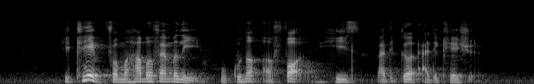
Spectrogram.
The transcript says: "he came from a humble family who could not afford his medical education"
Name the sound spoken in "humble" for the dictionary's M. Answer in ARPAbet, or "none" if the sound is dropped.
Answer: none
